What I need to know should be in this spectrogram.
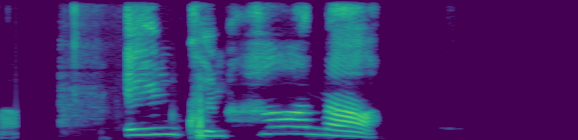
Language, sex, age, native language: Icelandic, female, 8, Icelandic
